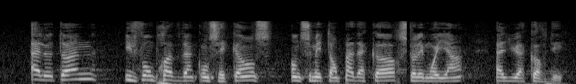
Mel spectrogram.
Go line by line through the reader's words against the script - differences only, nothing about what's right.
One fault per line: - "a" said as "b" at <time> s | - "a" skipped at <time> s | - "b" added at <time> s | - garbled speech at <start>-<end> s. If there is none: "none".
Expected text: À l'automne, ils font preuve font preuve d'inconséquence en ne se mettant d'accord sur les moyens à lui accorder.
- "font preuve" skipped at 1.8 s
- "pas" added at 3.4 s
